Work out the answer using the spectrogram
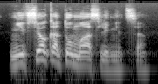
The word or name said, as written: не все коту масленица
